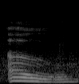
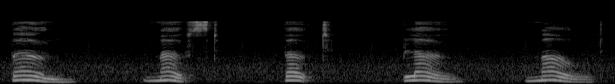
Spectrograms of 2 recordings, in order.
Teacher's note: the vowel sound oh it is also a long vowel and diphthong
